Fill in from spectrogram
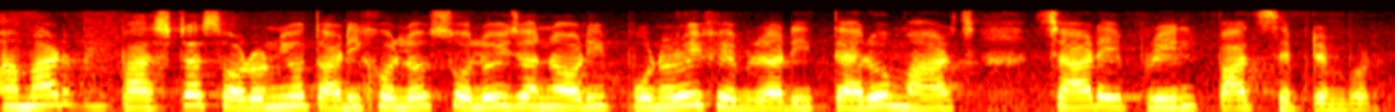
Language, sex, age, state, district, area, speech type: Bengali, female, 30-45, West Bengal, Paschim Bardhaman, urban, spontaneous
